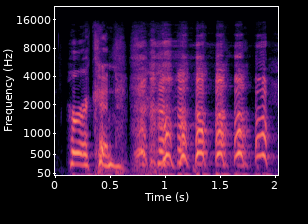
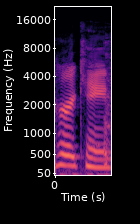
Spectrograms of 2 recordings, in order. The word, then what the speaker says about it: Hurricane: We'll make an ended up in Hurricane. And it's not hurricane, it's hurricane. It's hurricane. Yeah, you have to know how to say it pronounce right.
